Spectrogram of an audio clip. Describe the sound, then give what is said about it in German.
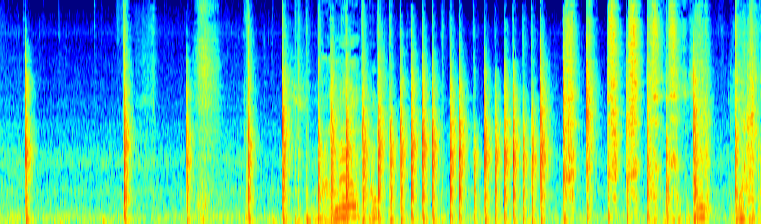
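Knife chopping a garlic clove on a cutting board: a few sparse cuts at first, then many rapid, evenly spaced knocks that continue crisp and steady to the end. “ich die Knoblauchzehe zwischen die Finger und das Messer, dann schneide ich einmal der Länge nach durch und dann habe ich so ein bisschen rein. Dann sind so kleine Stückchen.”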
